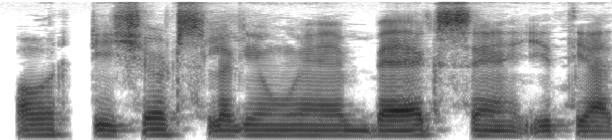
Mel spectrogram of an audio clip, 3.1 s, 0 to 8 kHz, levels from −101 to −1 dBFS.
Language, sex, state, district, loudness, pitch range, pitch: Hindi, male, Uttar Pradesh, Varanasi, -21 LUFS, 105-110 Hz, 110 Hz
